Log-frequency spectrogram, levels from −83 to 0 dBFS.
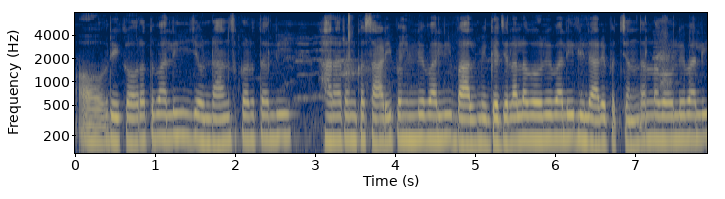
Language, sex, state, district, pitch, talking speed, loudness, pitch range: Bhojpuri, female, Uttar Pradesh, Gorakhpur, 180 Hz, 180 wpm, -27 LUFS, 175-185 Hz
